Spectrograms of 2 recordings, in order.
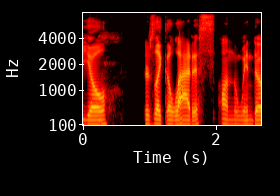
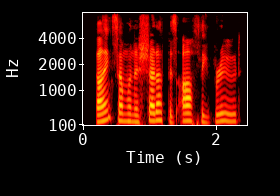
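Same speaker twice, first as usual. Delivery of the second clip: put-on small, high, girlish young girl's voice; 8 semitones higher than usual. Playing a voice heard from behind, scolding someone for saying shut up, in a young girl's voice. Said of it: "like a young girl's voice".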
